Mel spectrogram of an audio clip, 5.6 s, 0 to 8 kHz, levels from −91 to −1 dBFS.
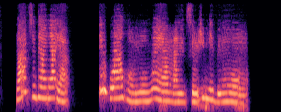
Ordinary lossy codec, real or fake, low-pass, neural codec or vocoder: none; fake; 7.2 kHz; codec, 44.1 kHz, 0.9 kbps, DAC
